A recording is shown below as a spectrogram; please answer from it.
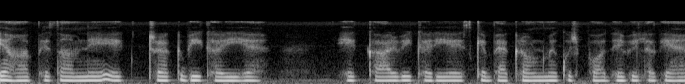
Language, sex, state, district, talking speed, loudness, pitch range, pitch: Hindi, female, Bihar, Vaishali, 200 wpm, -19 LUFS, 180-185 Hz, 180 Hz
